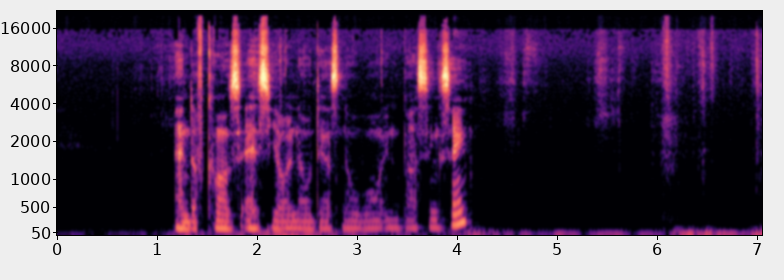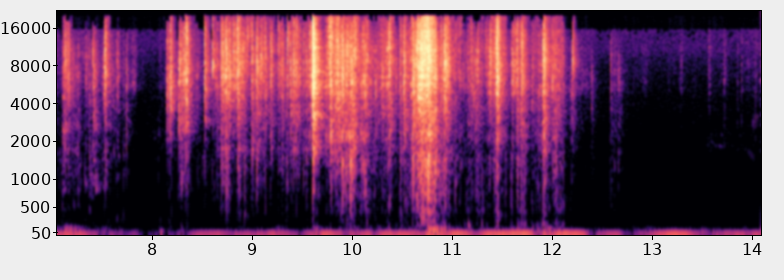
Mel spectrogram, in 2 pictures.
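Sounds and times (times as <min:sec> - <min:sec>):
plastic wrapper crinkling and tearing: 0:07.0 - 0:12.8.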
